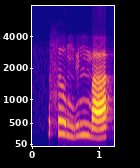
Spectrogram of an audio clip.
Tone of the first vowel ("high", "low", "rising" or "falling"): falling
